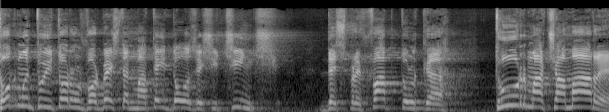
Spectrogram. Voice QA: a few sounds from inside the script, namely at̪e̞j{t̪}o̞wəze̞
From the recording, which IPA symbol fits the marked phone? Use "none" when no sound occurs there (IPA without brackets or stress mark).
d̪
